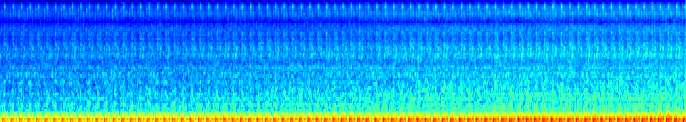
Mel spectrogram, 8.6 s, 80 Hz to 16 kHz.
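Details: Yamaha SR500 single cylinder at first start after an engine overhaul and carburetor fixes, with the air filter off: a loud, deep, undamped thump at idle because the Akrapovic silencer is not yet packed or insulated.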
